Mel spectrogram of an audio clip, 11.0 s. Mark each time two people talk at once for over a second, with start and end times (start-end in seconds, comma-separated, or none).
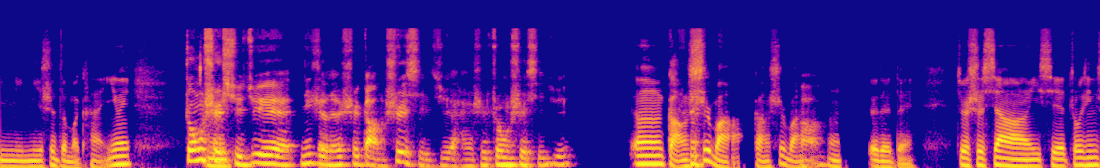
none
